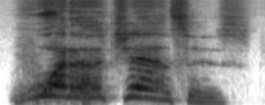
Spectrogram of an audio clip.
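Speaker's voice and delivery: slow, high mocking repeat. Teller mocking the clueless man to Grace, slow mock exclaim. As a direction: ridicule the man's wonder. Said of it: "this clown actually thought".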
